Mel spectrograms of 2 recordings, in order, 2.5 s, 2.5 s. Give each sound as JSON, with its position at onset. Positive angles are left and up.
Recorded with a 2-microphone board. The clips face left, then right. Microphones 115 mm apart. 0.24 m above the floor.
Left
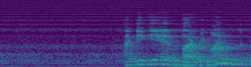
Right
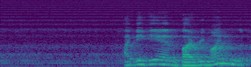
{"t": 1.2, "sound": "a man speaking", "side_deg": -45, "distance_m": 2.0}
